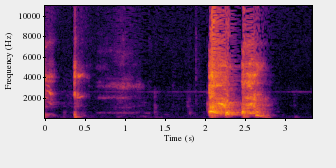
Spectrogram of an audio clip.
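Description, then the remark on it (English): A brief throat-clearing sound from a throat gone dry after talking a lot, then after a short pause two loud coughs in quick succession. No talking. “Cough it again.”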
